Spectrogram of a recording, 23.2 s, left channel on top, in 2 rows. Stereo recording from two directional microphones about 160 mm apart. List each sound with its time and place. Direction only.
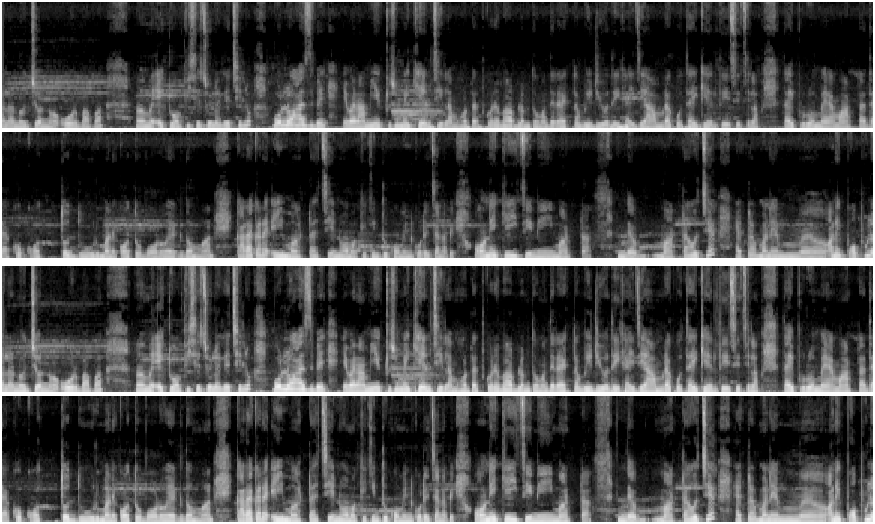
0.0 s speech: 45° right (ahead or behind)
